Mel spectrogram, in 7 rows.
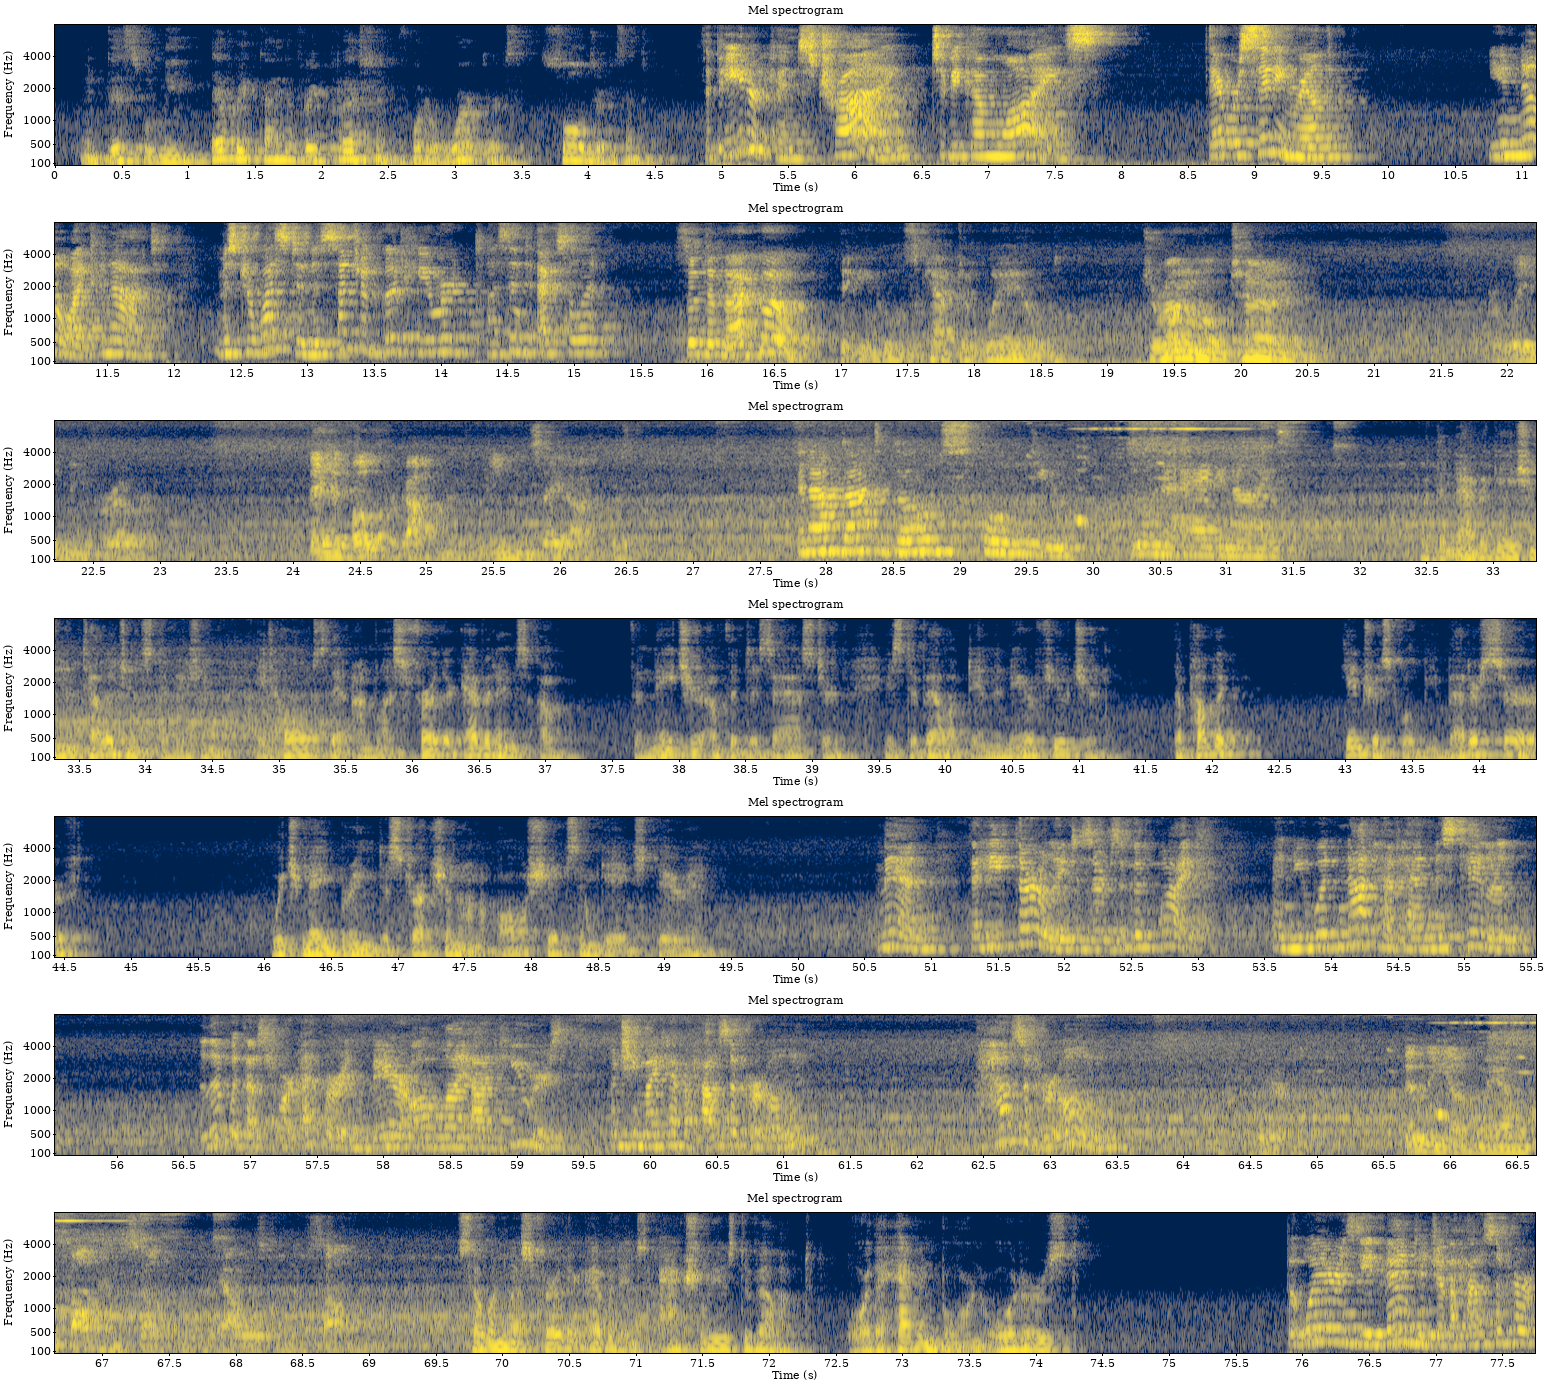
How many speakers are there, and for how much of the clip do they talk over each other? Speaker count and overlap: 7, no overlap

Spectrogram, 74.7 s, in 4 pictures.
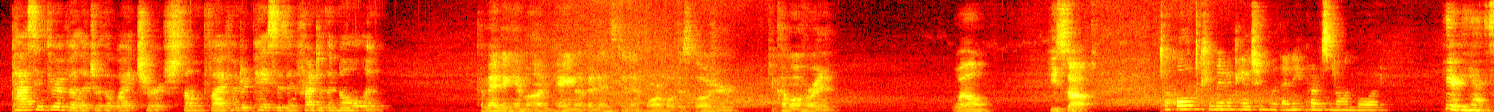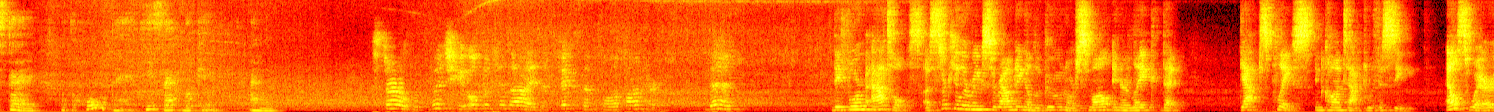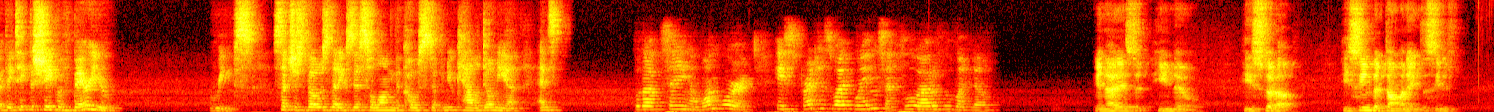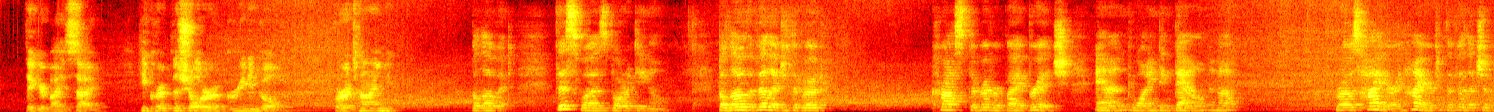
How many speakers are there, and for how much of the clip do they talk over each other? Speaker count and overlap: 7, no overlap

